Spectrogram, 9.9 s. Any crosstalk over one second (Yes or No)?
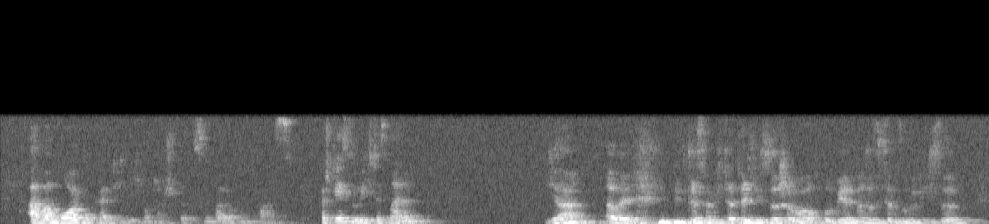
No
